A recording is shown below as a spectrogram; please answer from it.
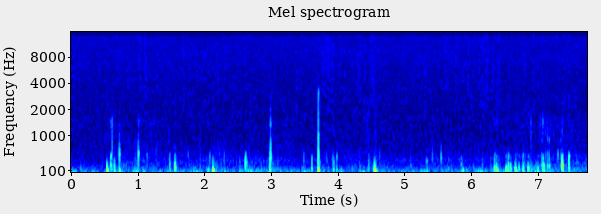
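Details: Borborygmi recorded while the person slept: irregular low gurgles and rumbles scattered through quiet, ordinary stomach growling.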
